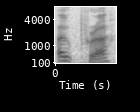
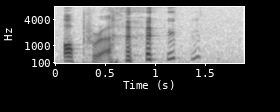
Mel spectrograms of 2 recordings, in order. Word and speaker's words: opera: um first of all not Oprah Oprah is Oprah Winfrey opera opera opera opera you go to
